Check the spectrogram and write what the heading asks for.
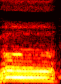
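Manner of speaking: long, drawn-out mock wail; held moan, acted out; imitated crying. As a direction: imitate a wife's wailing cry. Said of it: "I can barely hear my wife cry".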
